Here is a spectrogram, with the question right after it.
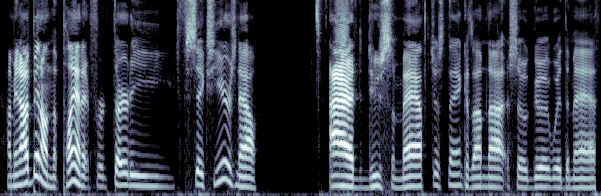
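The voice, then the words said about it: Put-on Southern US accent. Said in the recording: “Why are you using a southern accent for that guy? Maybe he's southern”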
